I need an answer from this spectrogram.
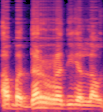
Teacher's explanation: بلا غنہ کے دو ہی حرف تھے، لام اور را، ہے نا. ہم اس میں نون کا آواز نہیں آتا، ہم ڈائریکٹ لام اور را میں چلے جاتے ہیں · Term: ادغام بلا غنہ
